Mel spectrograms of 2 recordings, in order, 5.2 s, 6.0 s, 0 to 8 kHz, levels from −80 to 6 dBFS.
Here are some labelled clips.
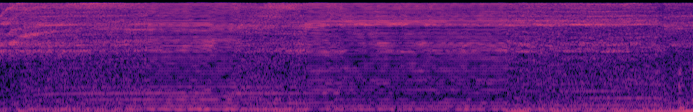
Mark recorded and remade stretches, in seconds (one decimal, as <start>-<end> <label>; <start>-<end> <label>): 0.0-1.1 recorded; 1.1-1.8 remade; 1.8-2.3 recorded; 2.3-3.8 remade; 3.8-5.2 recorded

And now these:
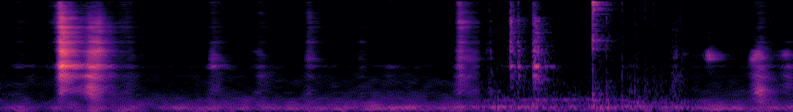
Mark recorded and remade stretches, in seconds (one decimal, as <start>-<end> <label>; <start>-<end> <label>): 0.0-3.6 remade; 3.6-5.2 recorded; 5.2-6.0 remade

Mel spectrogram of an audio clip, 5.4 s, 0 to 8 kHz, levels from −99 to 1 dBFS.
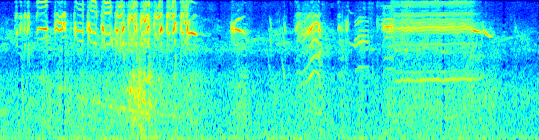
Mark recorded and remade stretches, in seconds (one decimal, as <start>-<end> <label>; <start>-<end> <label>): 0.0-5.4 recorded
